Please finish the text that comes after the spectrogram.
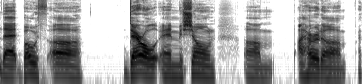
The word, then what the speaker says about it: Michonne: names so it's it's I believe it's pronounced michon so her and Daryl like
